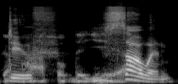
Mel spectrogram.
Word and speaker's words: Samhain: Samhain. How do you go about pronouncing it?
